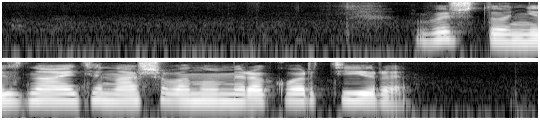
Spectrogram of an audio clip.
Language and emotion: Russian, neutral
